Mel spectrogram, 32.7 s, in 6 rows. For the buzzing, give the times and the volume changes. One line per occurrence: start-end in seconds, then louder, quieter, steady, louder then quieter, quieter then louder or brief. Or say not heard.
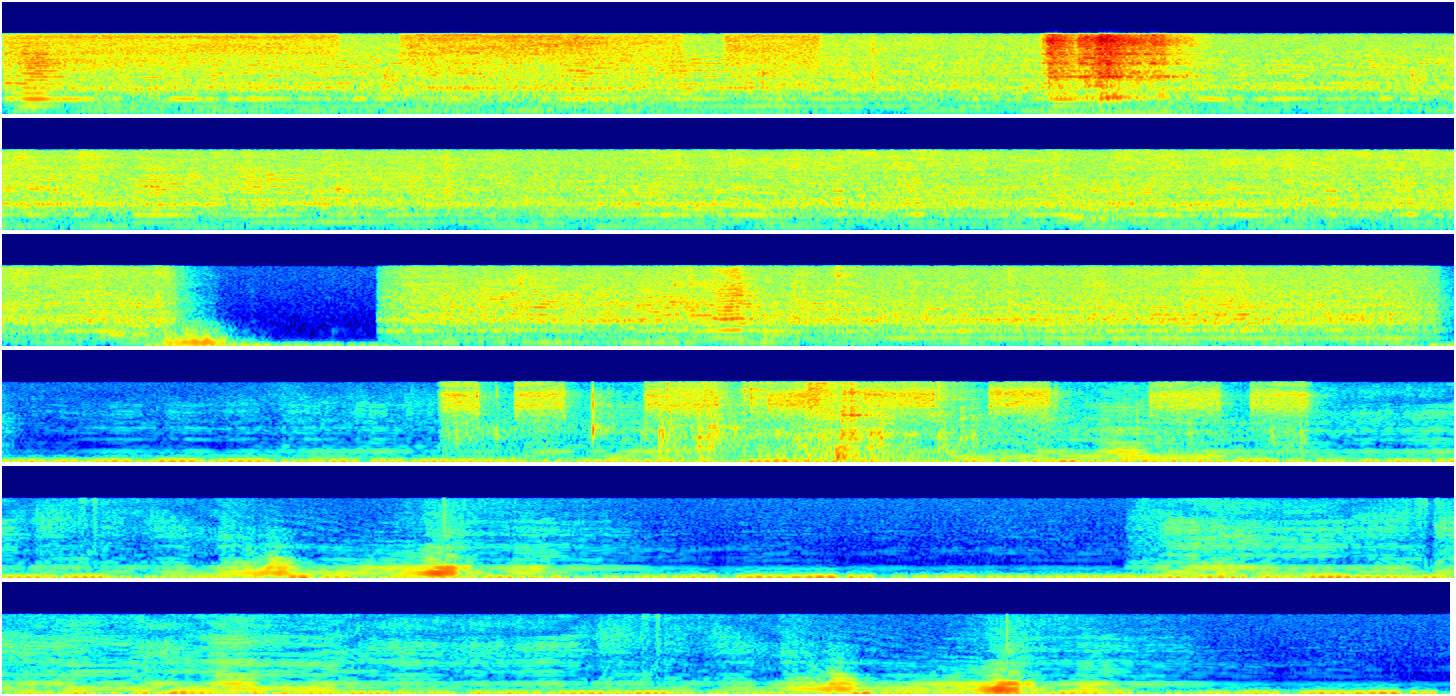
0.0-32.6 steady.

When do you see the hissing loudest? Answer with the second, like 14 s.
2 s.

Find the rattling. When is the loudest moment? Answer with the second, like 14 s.
4 s.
